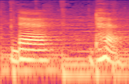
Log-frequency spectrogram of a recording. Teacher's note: जिन व्यंजनों का उच्चारण जीभ ऊपर उठकर मूर्धा को स्पर्श करते हुए नीचे की ओर गिरती है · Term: उत्क्षिप्त व्यंजन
